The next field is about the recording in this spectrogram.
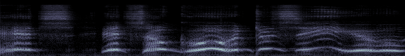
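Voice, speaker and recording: A squeaky, extremely high-pitched put-on character voice. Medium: read story. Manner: hesitant, stammering.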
